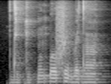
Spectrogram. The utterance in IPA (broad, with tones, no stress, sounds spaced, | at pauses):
d i˨ k i˨ k͡p ũ˧ k͡p o˦ f e˦˨ m ɛ˧ d ã˧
